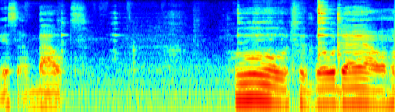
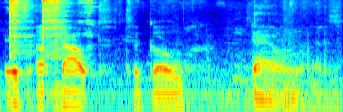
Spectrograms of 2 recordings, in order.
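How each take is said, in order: First: Slow, stretched to go down; slow teasing build-up before the bite; drawn-out catchphrase. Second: Low, quiet, sinking build-up to down; hushed teaser voice sinking into down; dramatic drop. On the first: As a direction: savour every word of it. Repeating the catchphrase. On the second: Announcing the meal. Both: Acted.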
